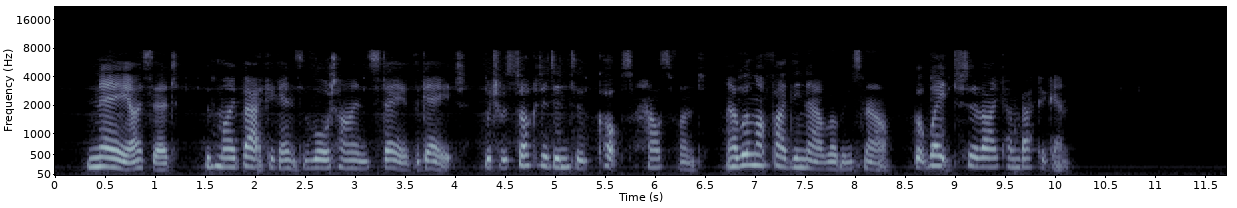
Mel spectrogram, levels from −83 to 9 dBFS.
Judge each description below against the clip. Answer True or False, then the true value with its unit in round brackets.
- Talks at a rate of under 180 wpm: False (185 wpm)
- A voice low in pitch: False (210 Hz)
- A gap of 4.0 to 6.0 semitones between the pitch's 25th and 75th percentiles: False (3.4 semitones)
